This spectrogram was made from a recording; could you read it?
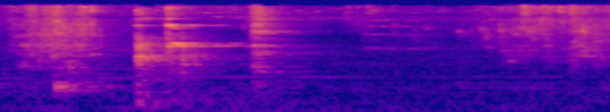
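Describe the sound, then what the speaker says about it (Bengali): Tea dishes are washed at night, a few clattering clinks of cups and utensils against each other with running water splashes between them, close and brief. "সকালবেলা উঠে চায়ের বাসন ধুতে একদম ইচ্ছে করে না, তার জন্য রাত্রি এটা ধুয়ে রেখে দিই।"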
